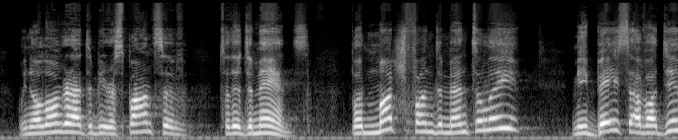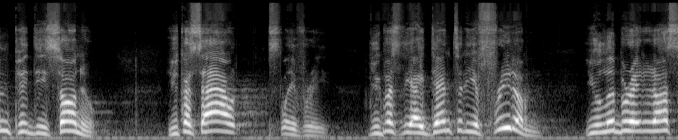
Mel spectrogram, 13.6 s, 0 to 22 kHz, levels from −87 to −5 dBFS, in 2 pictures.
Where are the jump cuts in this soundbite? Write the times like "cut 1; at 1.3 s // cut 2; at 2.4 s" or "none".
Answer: cut 1; at 4.1 s // cut 2; at 8.6 s // cut 3; at 9.5 s // cut 4; at 10.6 s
